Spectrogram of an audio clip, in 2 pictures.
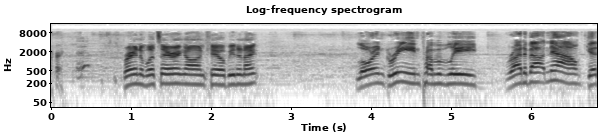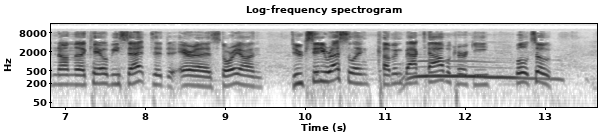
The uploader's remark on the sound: Live from the park and then immediately on the field for the first pitch!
